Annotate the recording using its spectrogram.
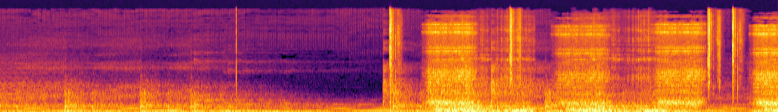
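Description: A glowing blade hums steadily.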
